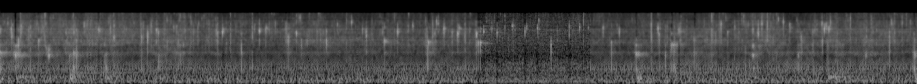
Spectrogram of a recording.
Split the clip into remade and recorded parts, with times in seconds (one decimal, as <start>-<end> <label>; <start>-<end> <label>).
0.0-4.8 remade; 4.8-5.9 recorded; 5.9-9.2 remade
